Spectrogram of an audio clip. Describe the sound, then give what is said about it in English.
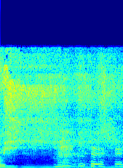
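A steady, loud hiss of spraying water with a constant low motor hum underneath, as a pressure washer runs continuously to wash down a house from the front lawn while a voice speaks briefly over it. “Because I was picturing someone out on the front lawn gurneying down the house.”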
